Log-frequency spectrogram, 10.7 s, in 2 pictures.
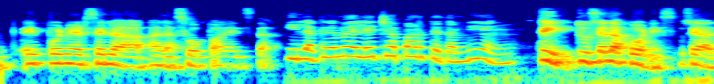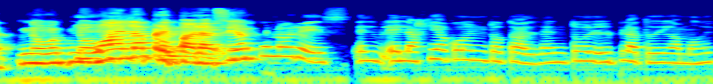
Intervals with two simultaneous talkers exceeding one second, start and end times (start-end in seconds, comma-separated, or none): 5.9-7.3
